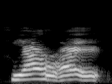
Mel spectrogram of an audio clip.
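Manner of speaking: sarcastic. Acted. Brother scoffs.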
